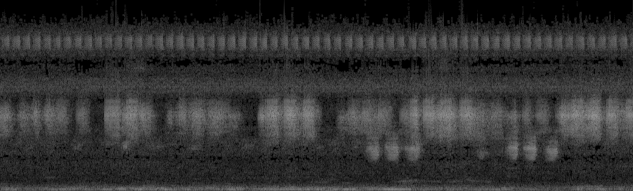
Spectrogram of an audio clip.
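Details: Frog chorus from Bali, Indonesia: many high, short pulsed calls in overlapping bursts, with a thin constant insect-like whine above and a low background hum.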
